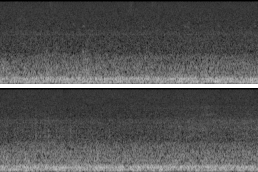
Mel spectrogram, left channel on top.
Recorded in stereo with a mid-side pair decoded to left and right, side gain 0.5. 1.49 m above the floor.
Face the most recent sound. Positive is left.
No sound to turn to.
